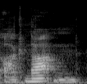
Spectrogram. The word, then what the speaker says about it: Akhenaten: It weighed so heavily on his mind that, in the fifth year of his reign, he changed his royal name to Akhenaten, and that is spelled A-K-H-E-N-A-T-E-N.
